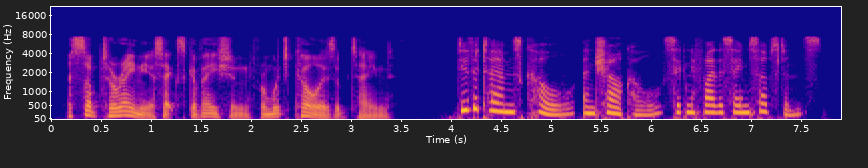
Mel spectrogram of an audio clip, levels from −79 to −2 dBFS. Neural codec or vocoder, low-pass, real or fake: none; 7.2 kHz; real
